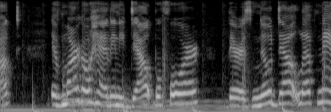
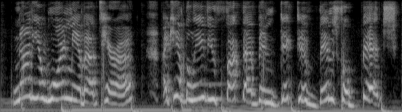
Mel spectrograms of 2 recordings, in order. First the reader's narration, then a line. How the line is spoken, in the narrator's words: Margo yelled as she stormed off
